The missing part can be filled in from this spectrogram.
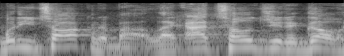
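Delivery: ordinary delivery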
